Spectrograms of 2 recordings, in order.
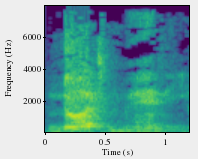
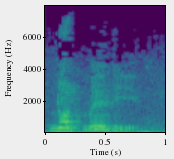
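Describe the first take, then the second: First: It is said in a showy, proud tone. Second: It is said in a modest, humble tone. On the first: The speaker shows off the achievement. The speaker calls it wrong. "You're not like this" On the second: The speaker plays down the achievement. The speaker calls it right. "You go in a very humble way"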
